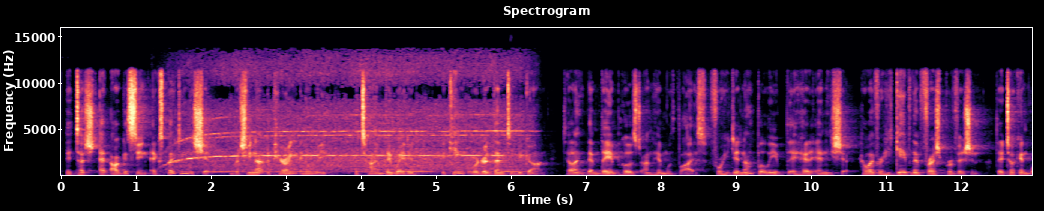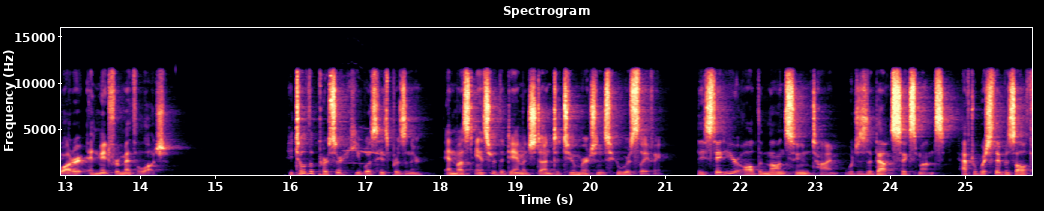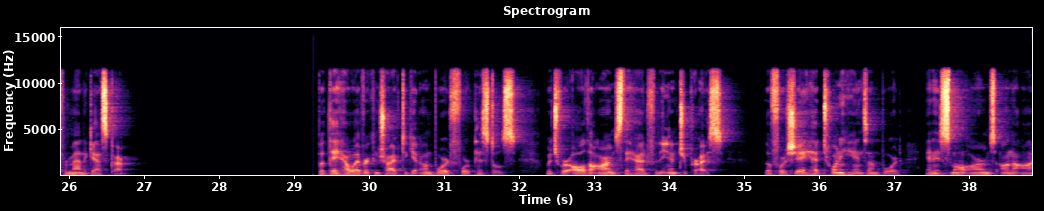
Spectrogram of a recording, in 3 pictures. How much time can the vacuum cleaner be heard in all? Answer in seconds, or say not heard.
6 s.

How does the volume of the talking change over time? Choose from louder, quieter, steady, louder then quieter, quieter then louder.
steady.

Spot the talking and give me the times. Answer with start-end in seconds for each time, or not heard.
0.0-14.4, 15.9-26.8, 29.2-38.8.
